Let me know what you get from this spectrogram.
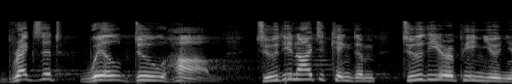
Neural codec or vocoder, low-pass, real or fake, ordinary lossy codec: none; none; real; none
